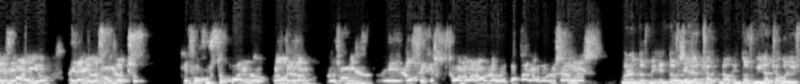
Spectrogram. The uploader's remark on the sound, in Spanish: Y lo cuenta desde su cocina, porque este Podcast está grabado en pleno confinamiento por el Covid-19. Y por eso la calidad del sonido no es la más adecuada para un Podcast, pero así es como había que seguir dando pasos adelante.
